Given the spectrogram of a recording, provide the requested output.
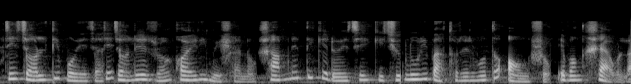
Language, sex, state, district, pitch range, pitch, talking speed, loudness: Bengali, female, West Bengal, Paschim Medinipur, 170-225 Hz, 205 Hz, 190 wpm, -22 LUFS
